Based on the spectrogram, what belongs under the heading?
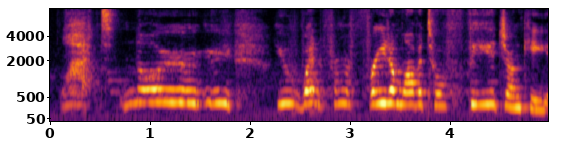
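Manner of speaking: high, disbelieving squeal; incredulous disbelief. Retold or imitated. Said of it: "And I'm like".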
